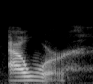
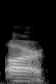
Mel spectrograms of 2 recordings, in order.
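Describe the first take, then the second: First: The word does not sound like the letter R. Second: The word sounds like the letter R. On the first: The speaker calls it right. "but you would say our" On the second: The speaker calls it wrong. "want to pronounce this one right here, kind of like R"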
